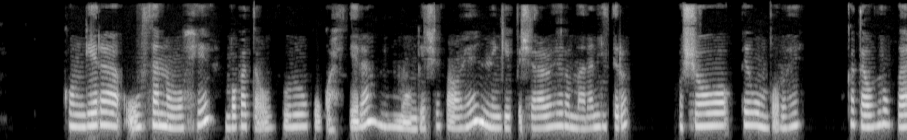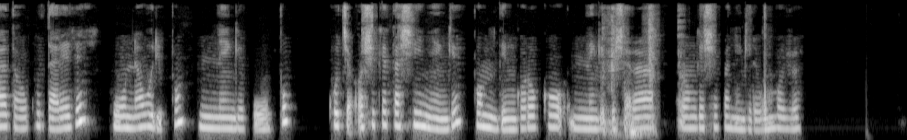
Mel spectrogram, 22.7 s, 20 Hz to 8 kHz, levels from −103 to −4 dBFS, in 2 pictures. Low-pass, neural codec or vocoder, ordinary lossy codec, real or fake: 7.2 kHz; none; AAC, 32 kbps; real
